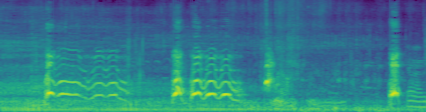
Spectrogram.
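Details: Dogs fighting over a female on a road: high, wavering whine-like yelps with strong harmonics, two drawn-out quavering cries of about a second each, then short sharp yelps at four and six seconds over a low background hum.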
